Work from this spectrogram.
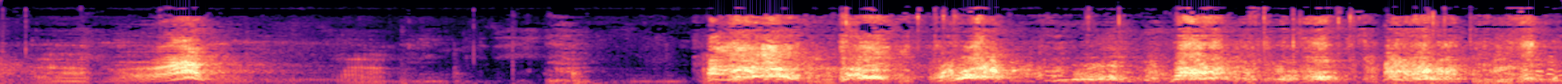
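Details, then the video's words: Tigers fighting in Tadoba jungle, India: a rising snarl near two seconds, then from seven seconds a run of loud, broad, harsh roars and growls in rapid bursts. "Tiger fighting in tadoba jungle"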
